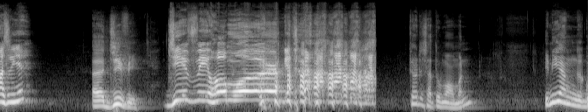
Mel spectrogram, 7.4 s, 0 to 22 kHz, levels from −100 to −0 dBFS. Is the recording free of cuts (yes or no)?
no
